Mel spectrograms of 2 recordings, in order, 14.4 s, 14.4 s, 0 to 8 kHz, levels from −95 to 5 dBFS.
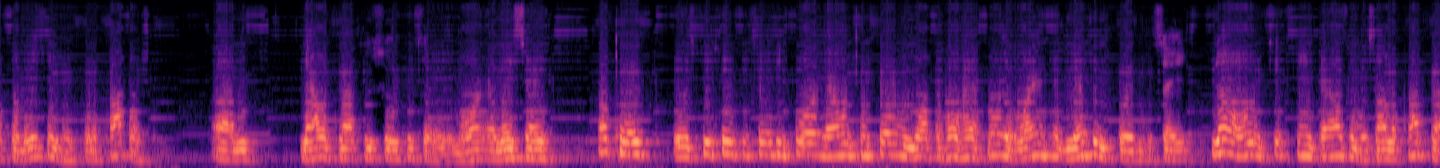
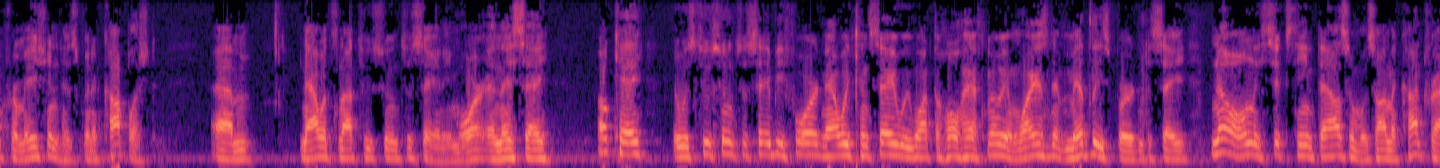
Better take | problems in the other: second | noise reduction (neural separator model SepFormer DNS4)

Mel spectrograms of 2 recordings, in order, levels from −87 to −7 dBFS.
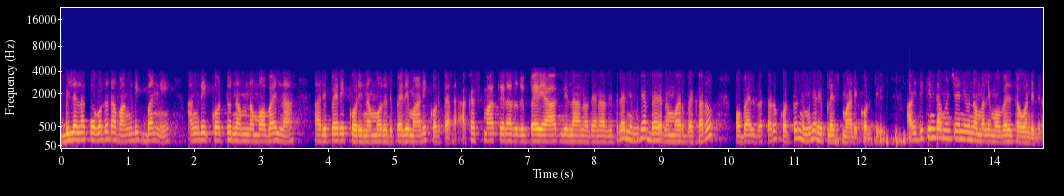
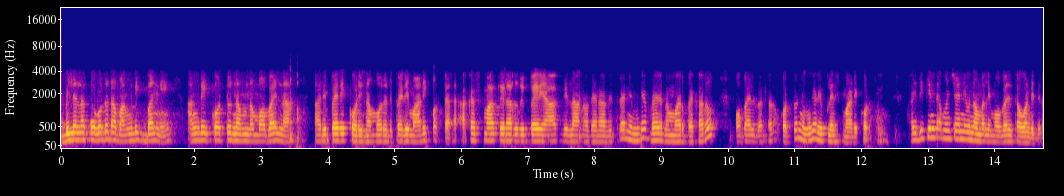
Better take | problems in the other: first | noise reduction (neural mask model DeepFilterNet 3)

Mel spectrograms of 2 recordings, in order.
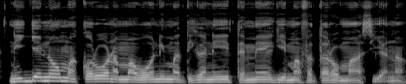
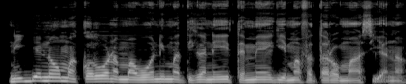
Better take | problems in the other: first | noise reduction (neural mask model DeepFilterNet 3)

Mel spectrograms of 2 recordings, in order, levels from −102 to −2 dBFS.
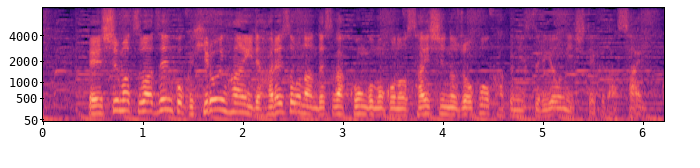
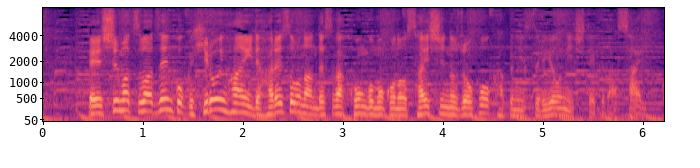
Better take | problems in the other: second | room echo; dies away in 0.3 s

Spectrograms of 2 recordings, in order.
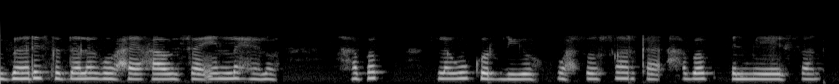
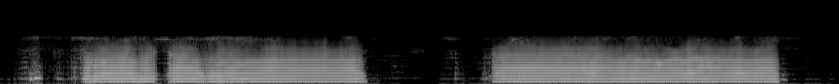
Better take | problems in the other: first | noise reduction (neural separator model SepFormer WHAMR!)

